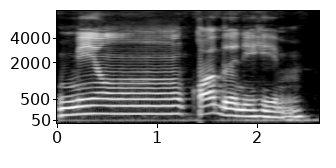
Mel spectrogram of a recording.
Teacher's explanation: tahan bunyi suara min qa-nya karena pada lafal ini ada bacaan ikhfa. Ikhfa adalah membaca antara izhar dan idgham.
